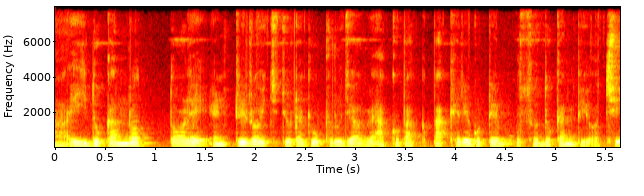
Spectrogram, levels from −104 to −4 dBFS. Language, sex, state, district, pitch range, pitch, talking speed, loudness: Odia, male, Odisha, Khordha, 110-125 Hz, 115 Hz, 180 wpm, -17 LUFS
